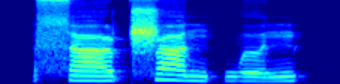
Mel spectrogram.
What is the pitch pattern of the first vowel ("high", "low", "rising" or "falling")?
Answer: rising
